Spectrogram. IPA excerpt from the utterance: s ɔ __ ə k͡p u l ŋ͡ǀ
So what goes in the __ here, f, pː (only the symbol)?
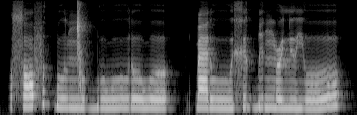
f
